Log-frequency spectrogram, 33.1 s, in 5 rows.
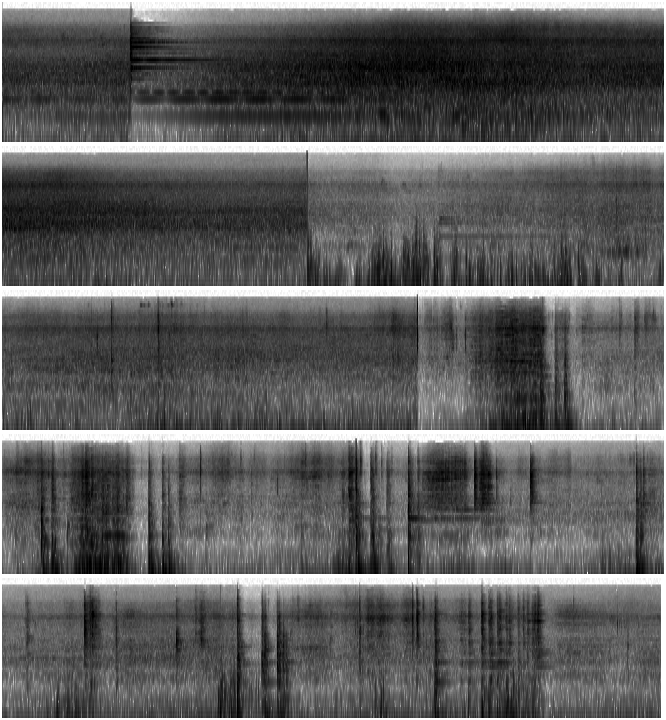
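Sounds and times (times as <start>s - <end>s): wooden beams scraping: 17.0s - 25.6s.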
